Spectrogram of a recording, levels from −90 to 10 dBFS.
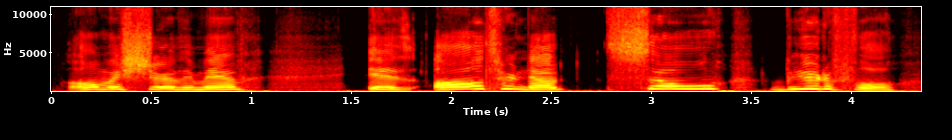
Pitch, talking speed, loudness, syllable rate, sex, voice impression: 290 Hz, 150 wpm, -16 LUFS, 5.4 syllables/s, female, feminine, very adult-like, slightly intellectual, calm, slightly friendly, slightly elegant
